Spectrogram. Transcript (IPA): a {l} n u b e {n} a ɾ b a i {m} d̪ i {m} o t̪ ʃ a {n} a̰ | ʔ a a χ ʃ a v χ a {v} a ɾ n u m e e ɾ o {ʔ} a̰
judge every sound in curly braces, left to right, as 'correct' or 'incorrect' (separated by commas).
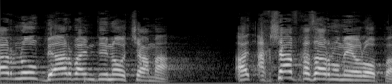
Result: incorrect, incorrect, correct, incorrect, incorrect, incorrect, incorrect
